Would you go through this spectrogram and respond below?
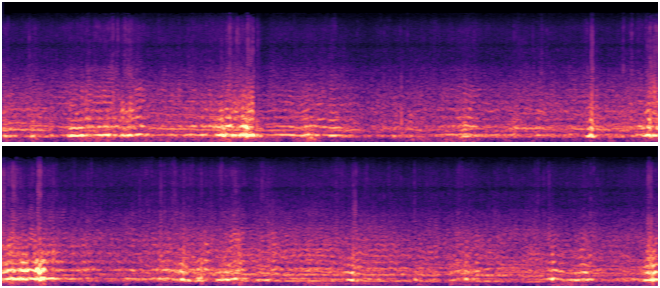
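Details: Inside a honey bee hive, a continuous droning buzz with layered low tones, rising into several louder surges as bees move close, around two and a half and seven seconds in.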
